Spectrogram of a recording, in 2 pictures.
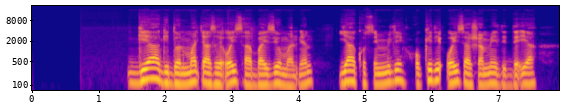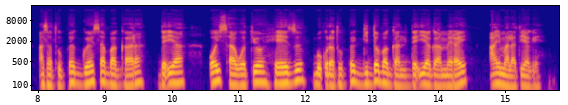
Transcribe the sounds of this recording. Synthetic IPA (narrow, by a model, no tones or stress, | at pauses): ɡɪjaːɡɪd̪ːɔnmɐt͡ʃʼːaːs̬ɐjʔɔjsːaːbɐjzɪjɔmɐnʔːɪjɐn | jaːkːɔsɪmːɪd̪ɪhɔkːɪd̪ɪʔɔjsːaːʃɐmːeːd̪ɪd̪ɛʔɪja | ɐsɐt̪ʊpːɛɡɔjɛsːɐbɐɡːaːɾɐ | d̪ɛʔɪjaː | ɔjsːaːwɔt̪ːɪjɔhe̞ːzʊbʊkʼʊɾɐt̪ʊpːɛɡɪd̪ːɔbɐɡːɐnd̪ɛʔɪjaɡaːmɛɾʔɐj | ɐjmɐlɐt̪ɪjaːɡe̞ː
